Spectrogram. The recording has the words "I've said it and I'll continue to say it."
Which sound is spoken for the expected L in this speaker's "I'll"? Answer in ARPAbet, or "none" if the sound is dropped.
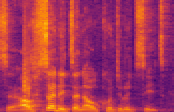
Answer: W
